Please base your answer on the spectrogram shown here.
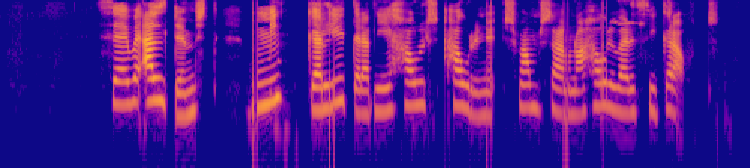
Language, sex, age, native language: Icelandic, female, 30-39, Icelandic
